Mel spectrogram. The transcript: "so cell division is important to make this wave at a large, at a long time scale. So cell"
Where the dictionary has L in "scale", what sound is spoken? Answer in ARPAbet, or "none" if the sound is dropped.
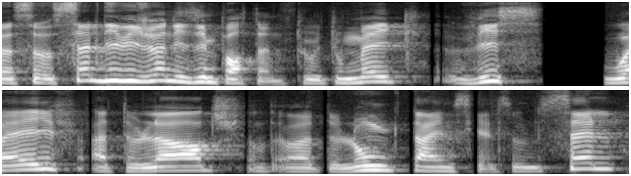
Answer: L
